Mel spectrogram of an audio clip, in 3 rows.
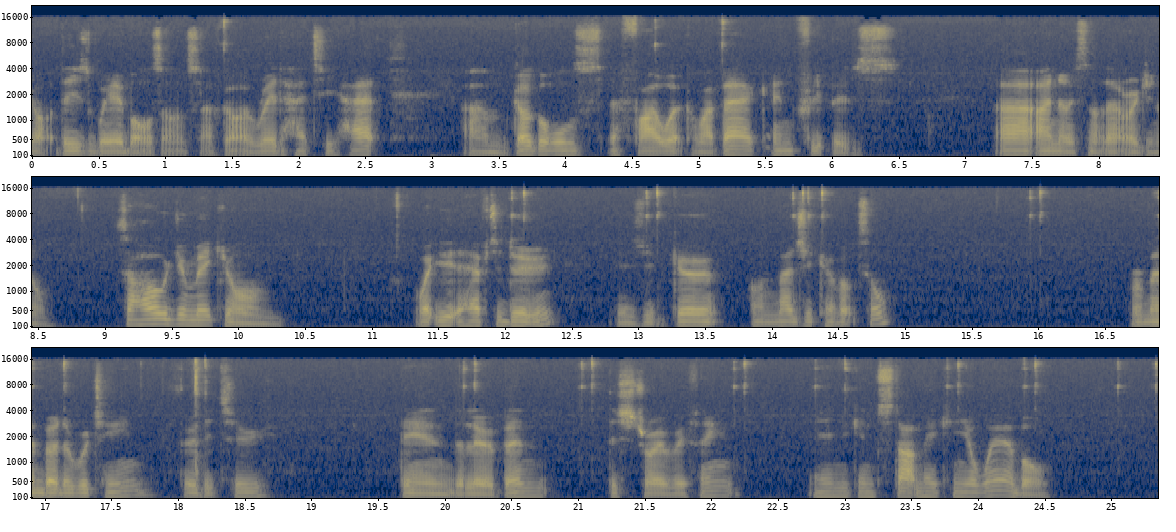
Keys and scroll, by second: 17.6-18.5 typing.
